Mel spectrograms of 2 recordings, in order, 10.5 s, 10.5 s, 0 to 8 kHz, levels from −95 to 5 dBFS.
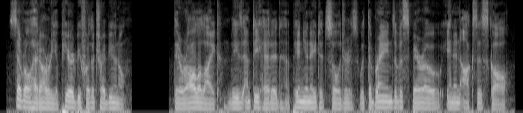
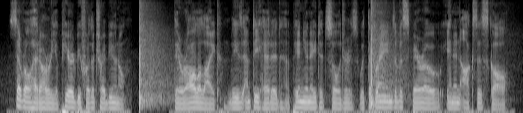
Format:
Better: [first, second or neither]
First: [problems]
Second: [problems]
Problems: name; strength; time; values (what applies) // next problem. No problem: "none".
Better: first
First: none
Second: background sound (Fireworks); 12 dB below the speech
